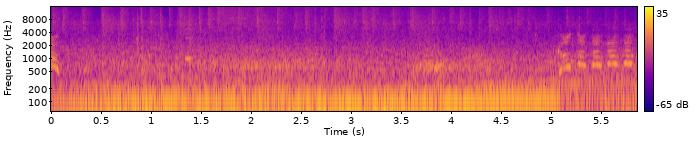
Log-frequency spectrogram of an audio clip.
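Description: Race car engine pulling hard through the gears, a loud steady roar with rising harmonic tones and a brief tire squeal near the end, with excited voices talking over it.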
